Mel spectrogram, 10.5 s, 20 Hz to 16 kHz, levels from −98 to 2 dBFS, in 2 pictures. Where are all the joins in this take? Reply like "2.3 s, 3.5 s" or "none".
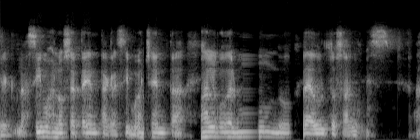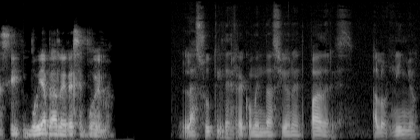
1.8 s, 2.5 s, 3.8 s, 4.6 s, 5.5 s, 5.9 s, 9.0 s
